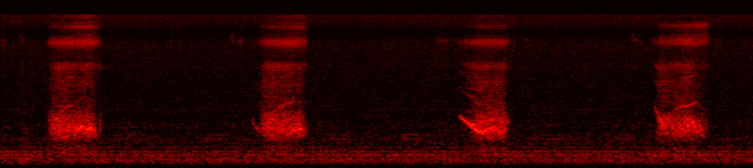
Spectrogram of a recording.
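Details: Sleeping domestic ferret, Ten-chan, deeply asleep with eyes half open and tongue wiggling; soft raspy snores with a faint squeaky whistle, four breaths spaced roughly two seconds apart against low background hiss.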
